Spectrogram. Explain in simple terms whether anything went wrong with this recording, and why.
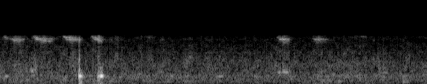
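Yes, it's been through the RealAudio 14.4 codec, an old dial-up speech format, so the whole clip sounds muffled and gargly, with nothing above about 3.8 kHz.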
